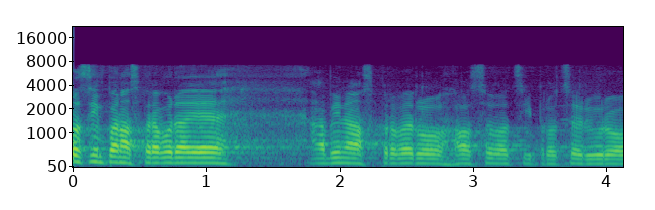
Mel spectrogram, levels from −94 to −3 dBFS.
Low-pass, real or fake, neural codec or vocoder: 7.2 kHz; real; none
